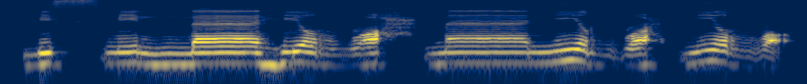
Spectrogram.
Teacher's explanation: Dia memang susah sikit daripada nipis nak masuk ke tebal. Kan nun baris kasrah itu dia nipis. Masuk kepada ra syaddah yang berfathah dia tebal.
